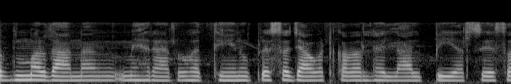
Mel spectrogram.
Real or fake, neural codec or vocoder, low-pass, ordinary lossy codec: real; none; 7.2 kHz; none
